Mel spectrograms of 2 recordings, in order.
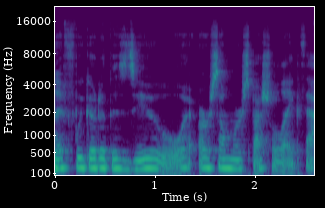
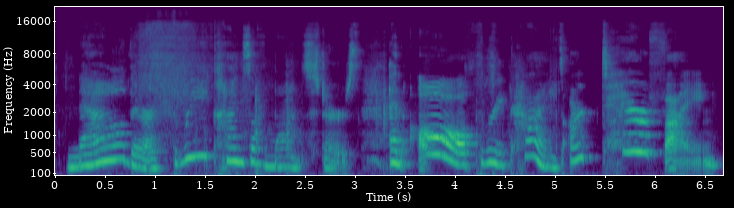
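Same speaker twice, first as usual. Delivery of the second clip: slow, louder, ominous; spooky warning; 5 semitones higher, 3 dB louder, slower than usual. Acted. Mama Possum telling babies of monsters, slow ominous. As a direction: draw it out to scare. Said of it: "make her voice sound comforting".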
